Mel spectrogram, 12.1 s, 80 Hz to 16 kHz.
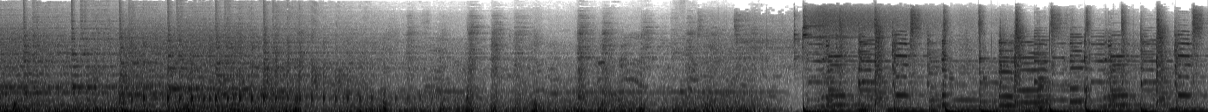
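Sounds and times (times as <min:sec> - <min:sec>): electronic music: 0:00.0 - 0:05.8, 0:08.0 - 0:12.0
wheels clattering on rails: 0:00.0 - 0:08.0
passenger chatter: 0:00.0 - 0:09.2.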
